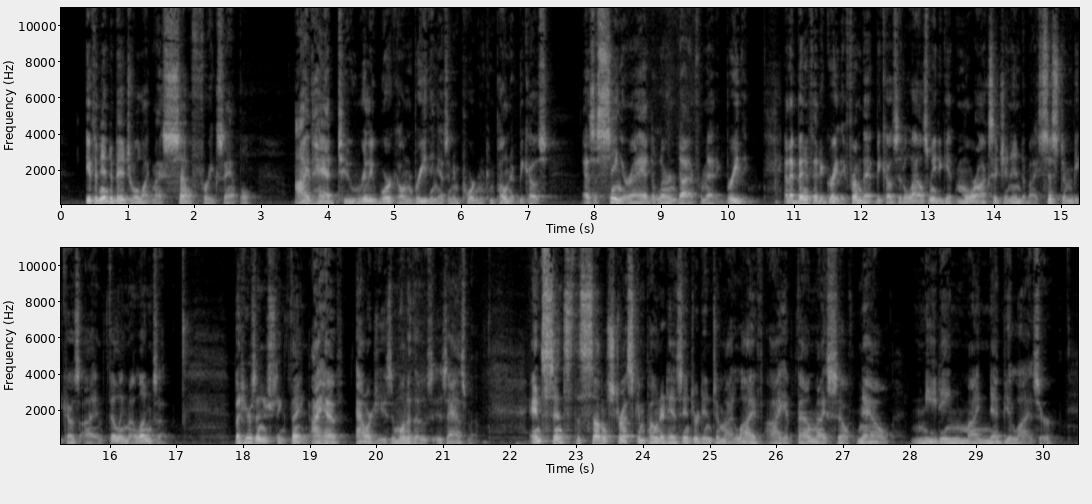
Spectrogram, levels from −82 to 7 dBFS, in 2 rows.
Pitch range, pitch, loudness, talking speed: 90-115 Hz, 100 Hz, -25 LUFS, 165 wpm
